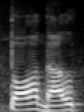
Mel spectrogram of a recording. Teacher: এই তিনটা উচ্চারণ জিহ্বার আগা দাঁতের গোড়ার সঙ্গে লাগিয়ে হচ্ছে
